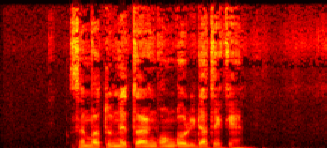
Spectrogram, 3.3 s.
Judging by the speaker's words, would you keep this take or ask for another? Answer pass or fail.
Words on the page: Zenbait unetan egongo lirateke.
pass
